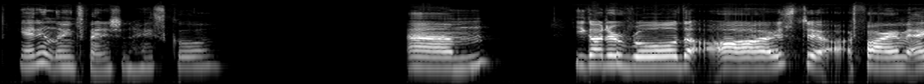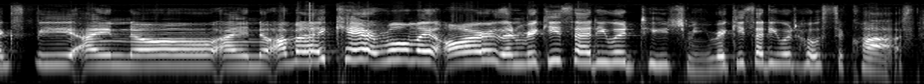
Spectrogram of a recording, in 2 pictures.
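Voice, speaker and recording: A woman's voice: high-pitched, fairly bright tone. A young woman, chatting casually on a live stream, giggling as she answers her chat.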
